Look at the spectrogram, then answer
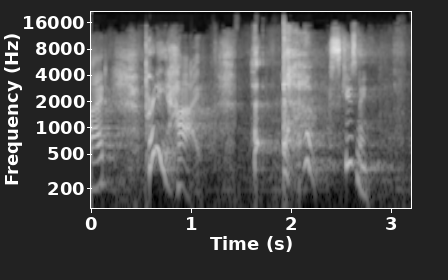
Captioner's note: coughs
